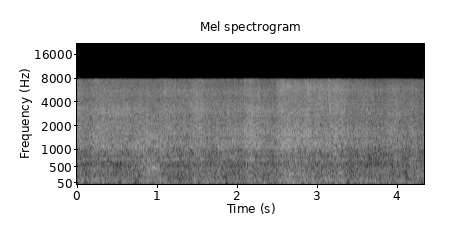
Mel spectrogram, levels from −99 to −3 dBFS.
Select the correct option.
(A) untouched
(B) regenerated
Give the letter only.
A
